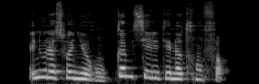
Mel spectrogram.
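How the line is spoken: Brisk. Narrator (French): dit-elle vivement

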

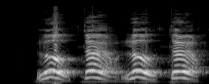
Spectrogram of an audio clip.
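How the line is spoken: Crowd shouting. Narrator (French): cria la salle

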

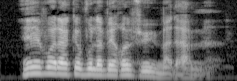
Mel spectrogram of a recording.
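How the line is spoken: Brisk. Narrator (French): reprit vivement Vassili Ivanovitch

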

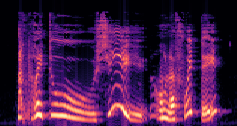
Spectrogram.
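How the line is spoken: Laughing. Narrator (French): dit-il en riant

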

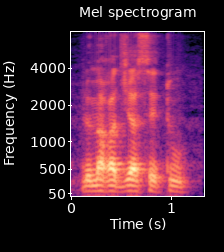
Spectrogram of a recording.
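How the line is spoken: Plain. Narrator (French): dit encore Akbar

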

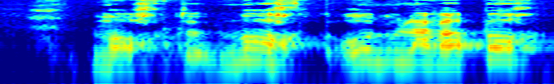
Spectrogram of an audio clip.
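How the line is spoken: Anguished cry. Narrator (French): s'écria Philippe en tombant à genoux

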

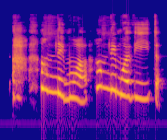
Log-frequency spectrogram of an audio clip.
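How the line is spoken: Crying out through sobs. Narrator (French): criait-elle à travers ses sanglots

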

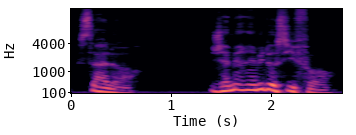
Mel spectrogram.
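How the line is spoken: Exclaiming. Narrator (French): s'exclama Harris

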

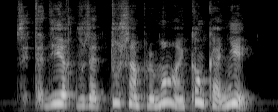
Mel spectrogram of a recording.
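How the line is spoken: Shouting. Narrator (French): cria Gagna

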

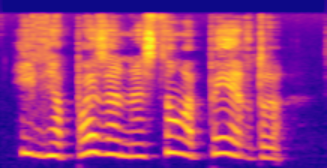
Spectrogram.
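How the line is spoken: Exclaimed. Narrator (French): s'écria Jeanneton

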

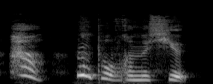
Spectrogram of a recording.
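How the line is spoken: Exclamation. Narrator (French): s'écria-t-elle

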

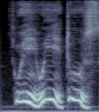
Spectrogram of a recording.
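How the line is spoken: Crowd shouting from everywhere. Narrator (French): s'écria-t-on de toutes parts

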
